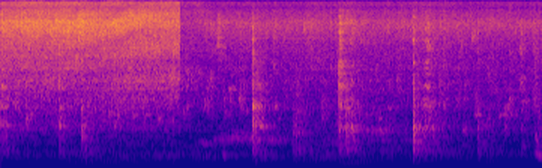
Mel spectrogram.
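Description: Ginger paste frying with browned onions in a pan for a Rayalaseema country-chicken curry, a steady close sizzle that drops in level partway, then stirring scrapes and clinks at intervals.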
